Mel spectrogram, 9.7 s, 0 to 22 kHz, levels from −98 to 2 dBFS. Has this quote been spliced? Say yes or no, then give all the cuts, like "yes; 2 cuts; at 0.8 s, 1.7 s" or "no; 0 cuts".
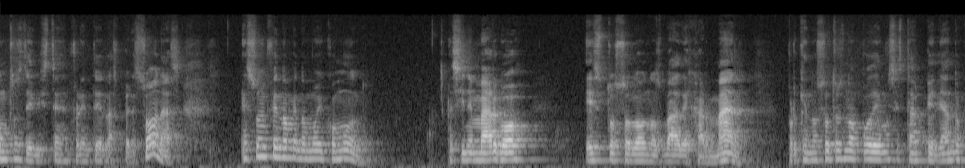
no; 0 cuts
